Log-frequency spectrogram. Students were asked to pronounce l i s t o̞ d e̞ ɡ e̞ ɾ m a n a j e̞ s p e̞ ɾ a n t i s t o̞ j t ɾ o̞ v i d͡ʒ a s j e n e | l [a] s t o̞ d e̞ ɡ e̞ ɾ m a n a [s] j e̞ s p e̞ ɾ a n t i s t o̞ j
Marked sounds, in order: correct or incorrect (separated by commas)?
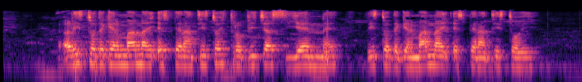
incorrect, incorrect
